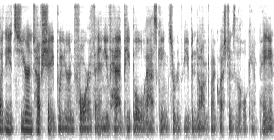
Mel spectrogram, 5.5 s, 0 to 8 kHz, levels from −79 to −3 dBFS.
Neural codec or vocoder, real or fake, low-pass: vocoder, 22.05 kHz, 80 mel bands, HiFi-GAN; fake; 7.2 kHz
